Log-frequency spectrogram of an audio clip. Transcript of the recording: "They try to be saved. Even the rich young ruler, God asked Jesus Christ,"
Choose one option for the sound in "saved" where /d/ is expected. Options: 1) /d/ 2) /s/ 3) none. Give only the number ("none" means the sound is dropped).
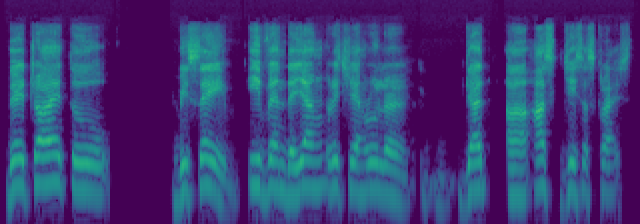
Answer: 1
